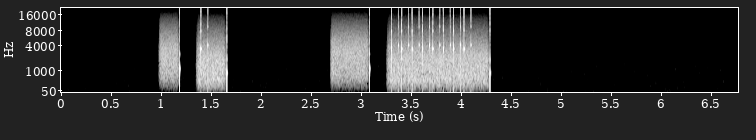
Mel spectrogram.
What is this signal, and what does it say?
Pulse dialling, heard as a rotary dial, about 10 pulses a second. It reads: 1 8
